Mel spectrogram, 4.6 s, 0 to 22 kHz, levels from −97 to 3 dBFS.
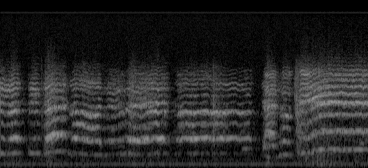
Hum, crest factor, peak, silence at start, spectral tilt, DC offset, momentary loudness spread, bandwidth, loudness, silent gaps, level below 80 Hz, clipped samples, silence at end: none; 14 dB; -32 dBFS; 0 s; -1 dB/octave; under 0.1%; 9 LU; 17 kHz; -43 LUFS; none; -86 dBFS; under 0.1%; 0 s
